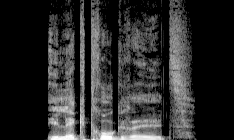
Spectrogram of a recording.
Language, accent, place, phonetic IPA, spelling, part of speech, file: German, Germany, Berlin, [eˈlɛktʁoˌɡʁɪls], Elektrogrills, noun, De-Elektrogrills.ogg
- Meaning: plural of Elektrogrill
